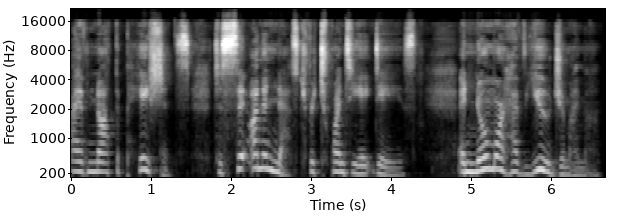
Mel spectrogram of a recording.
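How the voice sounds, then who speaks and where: A woman reads a brisk female farm duck from a storybook. She is impatient and blunt, scolding in a matter-of-fact way. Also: mid-range voice, lively intonation, warm tone.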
